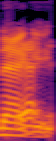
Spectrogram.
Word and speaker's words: Nagy: It's Nagy.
